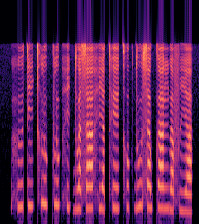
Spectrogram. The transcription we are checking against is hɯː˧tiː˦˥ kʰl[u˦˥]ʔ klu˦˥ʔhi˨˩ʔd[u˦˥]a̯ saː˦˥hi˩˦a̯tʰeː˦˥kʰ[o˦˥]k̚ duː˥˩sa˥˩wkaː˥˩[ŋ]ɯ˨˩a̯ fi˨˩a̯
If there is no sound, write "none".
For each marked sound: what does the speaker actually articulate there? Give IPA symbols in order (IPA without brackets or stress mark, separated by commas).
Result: u˥˩, u˨˩, o˥˩, ŋ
